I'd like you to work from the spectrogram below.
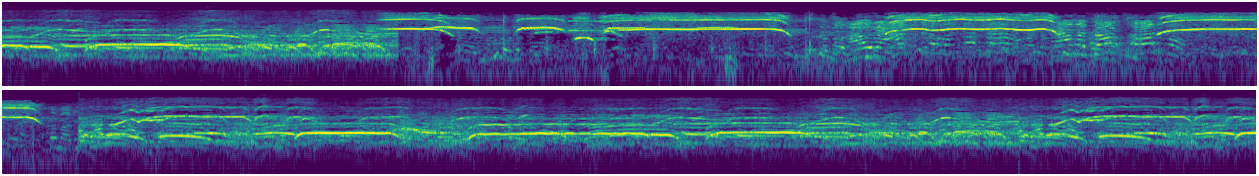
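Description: Vijay supporters celebrating his election win in Chennai, Tamil Nadu: a loud, dense crowd keeps up continuous cheering, whooping and sharp shrill whistles for the full stretch, with a brief dip partway through.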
